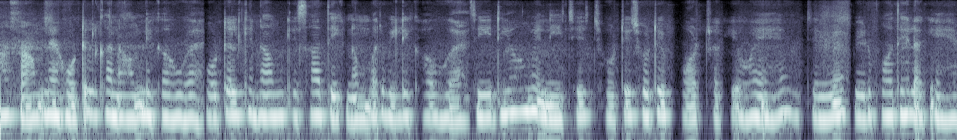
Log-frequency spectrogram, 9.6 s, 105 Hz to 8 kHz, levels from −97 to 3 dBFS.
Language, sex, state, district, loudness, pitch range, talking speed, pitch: Hindi, female, Andhra Pradesh, Anantapur, -14 LUFS, 135-220 Hz, 115 wpm, 210 Hz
